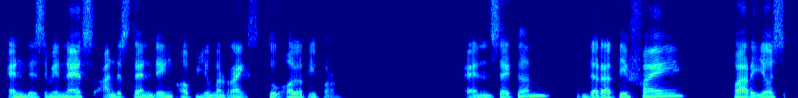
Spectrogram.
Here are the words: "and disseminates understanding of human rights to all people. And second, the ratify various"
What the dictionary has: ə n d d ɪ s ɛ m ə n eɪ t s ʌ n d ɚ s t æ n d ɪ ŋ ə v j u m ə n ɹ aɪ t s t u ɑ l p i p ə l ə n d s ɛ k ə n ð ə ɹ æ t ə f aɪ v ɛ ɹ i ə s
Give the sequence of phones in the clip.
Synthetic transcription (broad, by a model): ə n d d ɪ s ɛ m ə n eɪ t s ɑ n d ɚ s t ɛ n d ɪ ŋ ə f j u m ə n ɹ aɪ t s t u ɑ l p i p ə l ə n s ɛ k ə n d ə ɹ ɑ t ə f aɪ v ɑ ɹ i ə s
